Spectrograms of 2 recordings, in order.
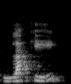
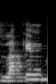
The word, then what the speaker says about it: Luckin: I'm using my discretion you said lucky but it's luckin coffee we're almost there perhaps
